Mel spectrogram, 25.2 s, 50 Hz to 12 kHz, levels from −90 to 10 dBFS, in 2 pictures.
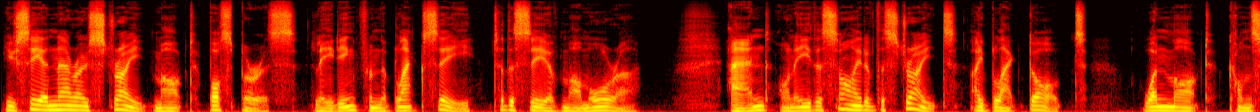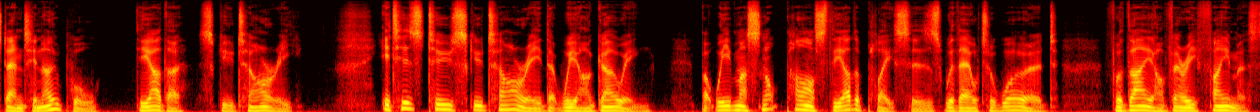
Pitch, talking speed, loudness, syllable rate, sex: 100 Hz, 135 wpm, -21 LUFS, 4.0 syllables/s, male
